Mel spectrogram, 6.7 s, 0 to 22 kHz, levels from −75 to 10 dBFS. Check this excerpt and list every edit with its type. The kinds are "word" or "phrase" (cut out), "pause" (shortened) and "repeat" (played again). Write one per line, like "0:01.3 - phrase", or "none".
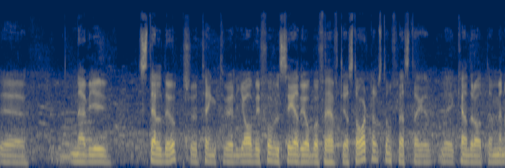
0:02.4 - word
0:04.0 - phrase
